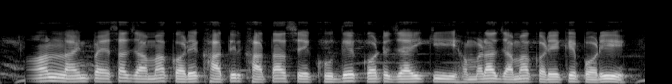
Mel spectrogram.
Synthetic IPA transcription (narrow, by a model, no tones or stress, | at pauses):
ɔːnlaːɪnpɛːsad͡ʒaːmakəɾekʰaːt̪ɪɾkʰaːt̪asekʰʊd̪ekəʈd͡ʒaːikiɦəmɾad͡ʒaːmakəɾekepəɽi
